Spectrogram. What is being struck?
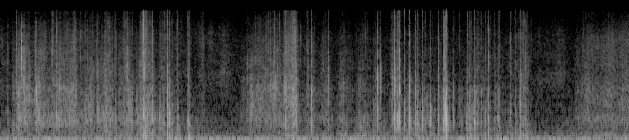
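Sequin-covered fabric pouch.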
